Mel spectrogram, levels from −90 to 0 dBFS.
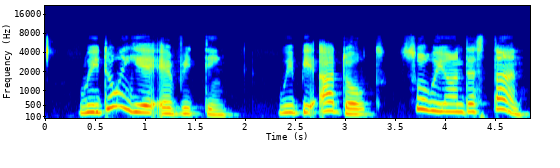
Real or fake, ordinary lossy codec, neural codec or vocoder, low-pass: fake; none; vocoder, 24 kHz, 100 mel bands, Vocos; 7.2 kHz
